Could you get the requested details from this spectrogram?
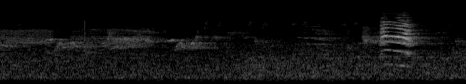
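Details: A male red-bellied woodpecker in Woodstock, New Brunswick, on May 3, 2025 gives one loud, harsh, rolling churr call near the end, with faint chirps from other birds throughout.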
